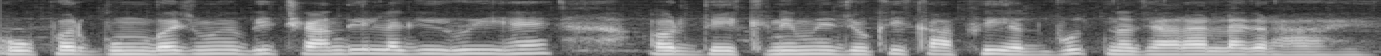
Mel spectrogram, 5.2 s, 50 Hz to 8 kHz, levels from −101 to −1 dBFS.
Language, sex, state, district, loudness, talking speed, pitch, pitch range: Hindi, male, Uttarakhand, Tehri Garhwal, -19 LUFS, 220 wpm, 180 Hz, 170-195 Hz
